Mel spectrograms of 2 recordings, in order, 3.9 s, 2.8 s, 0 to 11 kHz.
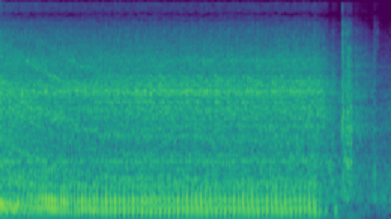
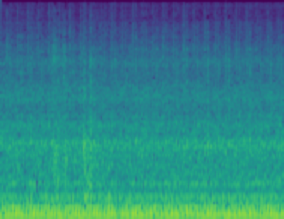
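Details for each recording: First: BMW R1200 GSA boxer in good condition, idling after startup: brief tick as decompressor changes at start, then even steady idle with a regular light patter from the heads; normal valve train noise. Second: 2016 BMW R1200 GSA while cruising on a trip. A quick tick about four times a second over the engine drone, growing louder over the trip. Valve-train ticking from a worn cam lobe and rocker arm, per a BMW service letter.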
